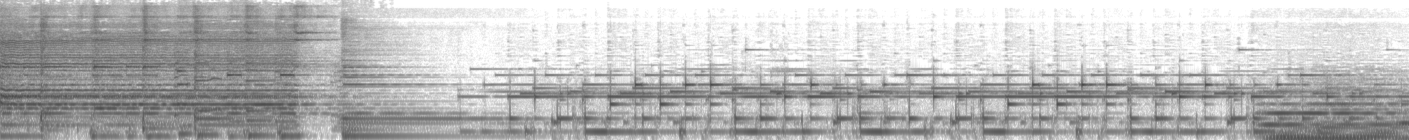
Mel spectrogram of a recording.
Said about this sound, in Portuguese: That's the jingle bell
